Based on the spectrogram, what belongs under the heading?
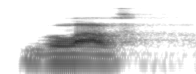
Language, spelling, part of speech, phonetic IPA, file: Russian, глав, noun, [ɡɫaf], Ru-глав.ogg
- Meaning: inflection of глава́ (glavá): 1. genitive plural 2. animate accusative plural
